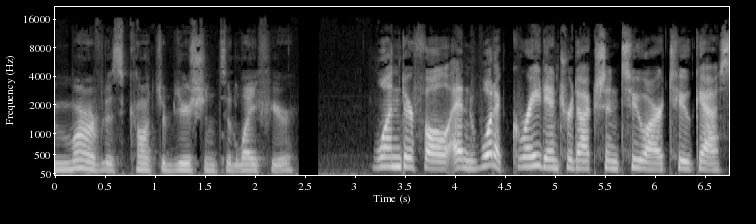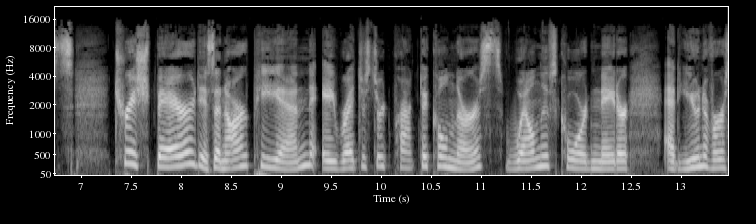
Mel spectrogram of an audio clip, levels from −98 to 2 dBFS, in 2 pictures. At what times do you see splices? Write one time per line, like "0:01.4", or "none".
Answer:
none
